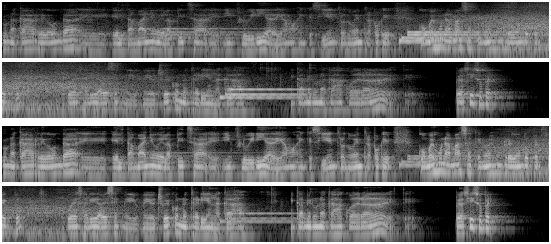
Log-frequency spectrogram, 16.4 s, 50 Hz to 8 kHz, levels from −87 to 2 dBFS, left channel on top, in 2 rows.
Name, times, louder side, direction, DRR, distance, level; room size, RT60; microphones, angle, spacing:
voice 1, 0.0-8.5 8.8-8.9 9.2-11.9 12.2-14.4 15.0-15.5, right 5 dB, 55° right, 12 dB, 0.4 m, -28 dB
Train, 1.0-2.3 2.7-3.7 4.2-13.0 13.2-13.3, left 3 dB, 90° left, 1.1 m, -39 dB
sound 1, 2.4-3.9 5.9-9.1 11.5-12.8, left 9 dB, 65° left, 0.4 m, -32 dB
14.5 x 4.9 x 4.1 m, 0.71 s
head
